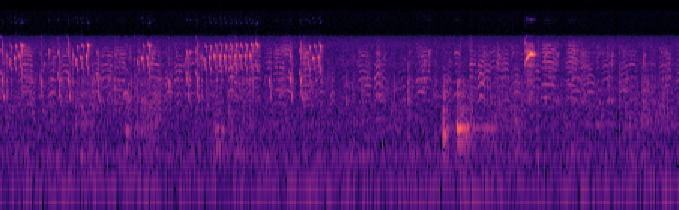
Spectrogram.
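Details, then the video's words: Male Bengalese finch singing: a run of fast, buzzy, harmonic-rich notes for about four seconds, then quieter scattered chirps with a couple of sharper accented notes near the end. "El canto del manon"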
